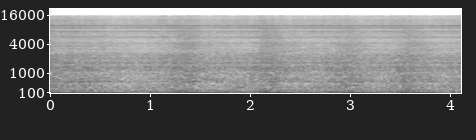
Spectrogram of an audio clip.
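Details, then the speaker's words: 1993 Ford Louisville L8000 diesel truck, first run after sitting about 11–13 years, oil pressure reading 80: deep rumble rising and falling with several throttle blips, responding cleanly without knocks or rattles; normal revving. "If I move the throttle. Yeah? Yup. Oh, this thing's great. Oh, it runs. It actually runs good."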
